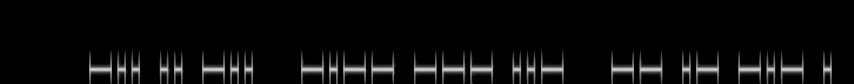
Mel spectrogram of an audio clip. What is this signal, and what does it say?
Morse code, heard as a keyed tone, about 17 wpm, 700 Hz. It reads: DID YOU MAKE
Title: Sentences from Top 1300 Words 17wpm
